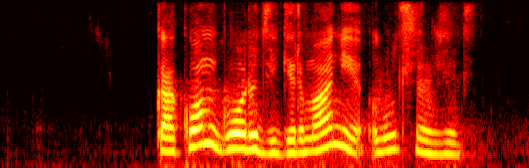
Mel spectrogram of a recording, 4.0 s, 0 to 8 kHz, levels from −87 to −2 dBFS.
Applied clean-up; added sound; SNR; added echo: neural separator model SepFormer DNS4.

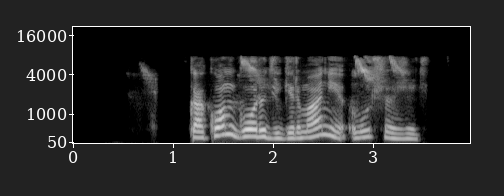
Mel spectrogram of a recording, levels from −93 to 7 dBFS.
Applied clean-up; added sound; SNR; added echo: neural mask model Resemble Enhance denoiser.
